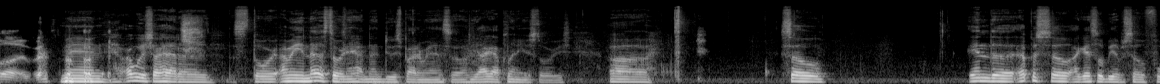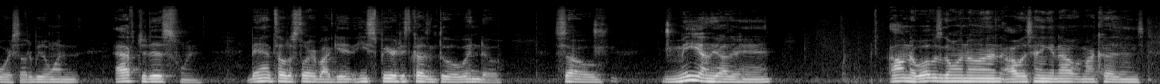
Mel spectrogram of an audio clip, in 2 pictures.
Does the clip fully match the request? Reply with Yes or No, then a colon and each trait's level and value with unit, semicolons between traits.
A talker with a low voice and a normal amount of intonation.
Yes: low, 125 Hz; average, 3.0 semitones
